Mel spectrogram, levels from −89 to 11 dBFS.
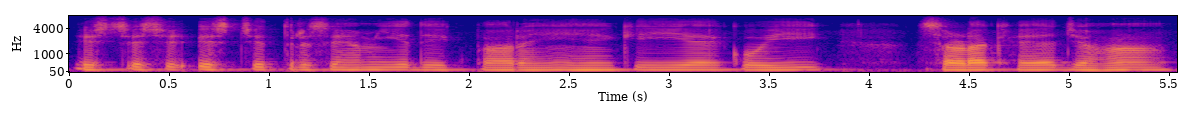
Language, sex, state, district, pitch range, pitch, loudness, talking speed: Hindi, male, Madhya Pradesh, Bhopal, 125-135 Hz, 130 Hz, -20 LUFS, 195 wpm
